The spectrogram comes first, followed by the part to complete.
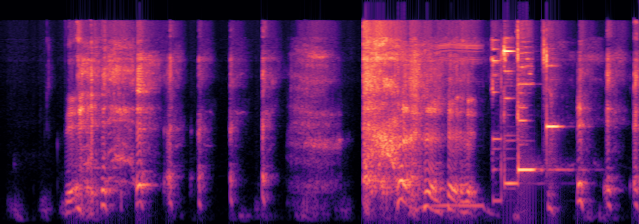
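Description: A woman laughing hard in irregular breathy bursts, breaking into coughing, with a loud wheezy stretch about two-thirds of the way through. A few short steady electronic tones sound near the end.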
